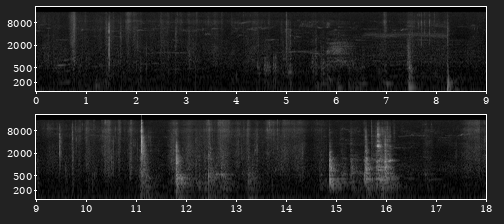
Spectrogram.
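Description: Scattered knocks and clunks of car body panels being handled, with a single dull thump about eight seconds in. In the second half come clusters of clunks and rattles as the Civic's hood is unlatched and raised.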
